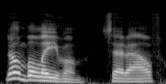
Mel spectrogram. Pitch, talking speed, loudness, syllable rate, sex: 160 Hz, 180 wpm, -17 LUFS, 4.9 syllables/s, male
